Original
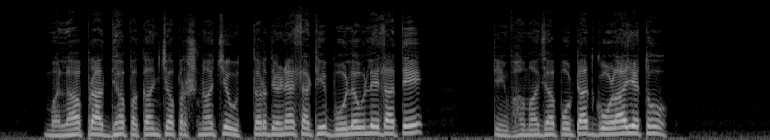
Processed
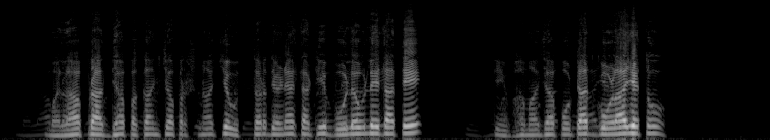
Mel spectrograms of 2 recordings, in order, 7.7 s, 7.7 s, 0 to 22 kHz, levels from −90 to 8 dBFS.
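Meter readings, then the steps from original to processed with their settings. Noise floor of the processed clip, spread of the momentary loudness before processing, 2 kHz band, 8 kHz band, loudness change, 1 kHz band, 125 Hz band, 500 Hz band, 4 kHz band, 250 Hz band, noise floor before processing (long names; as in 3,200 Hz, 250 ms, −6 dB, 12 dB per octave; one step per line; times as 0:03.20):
below −85 dBFS, 8 LU, −0.5 dB, can't be measured, −0.5 dB, −2.0 dB, −7.0 dB, 0.0 dB, −2.5 dB, −3.5 dB, −65 dBFS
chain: stylus tracing distortion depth 0.03 ms
backwards echo 293 ms −17.5 dB
expander for the loud parts 2.5 to 1, over −41 dBFS
level +6.5 dB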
